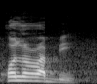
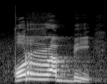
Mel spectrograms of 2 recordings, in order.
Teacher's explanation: مدغم شي او را به تلفظ شي. لام به ختم شي او قاف به ډایرکټ د را سره وصل شي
